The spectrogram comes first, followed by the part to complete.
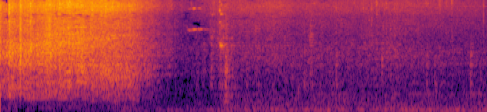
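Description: A short rush of curtain fabric rustling as window curtains are pushed aside, lasting under a second, then quiet room tone with a faint low hum.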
